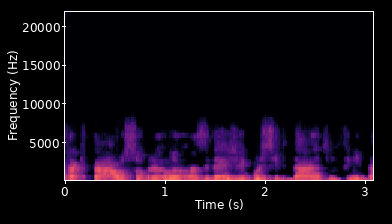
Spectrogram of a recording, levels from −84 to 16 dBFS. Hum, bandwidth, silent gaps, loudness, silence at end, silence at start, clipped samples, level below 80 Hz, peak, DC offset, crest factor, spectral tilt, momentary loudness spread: none; 7.6 kHz; none; -23 LUFS; 0 s; 0 s; under 0.1%; -66 dBFS; -8 dBFS; under 0.1%; 14 dB; -7.5 dB/octave; 4 LU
